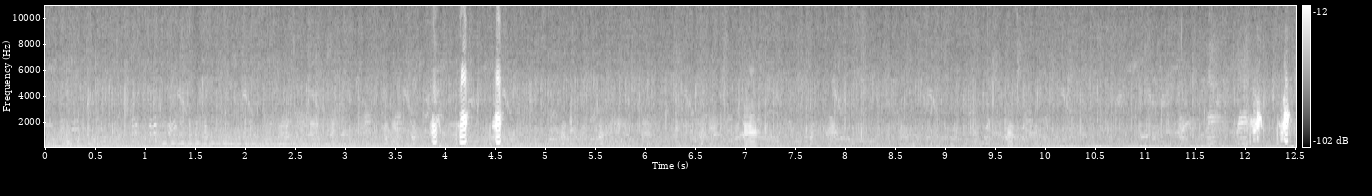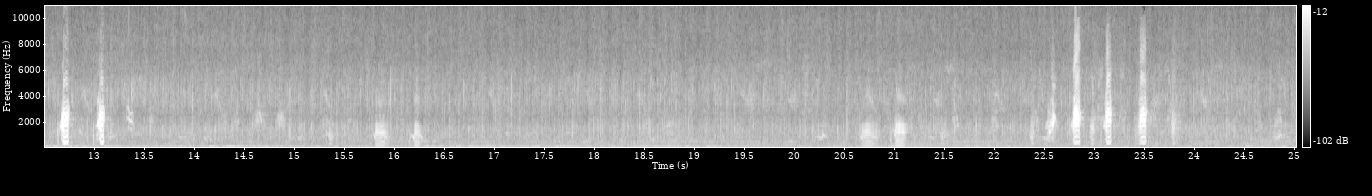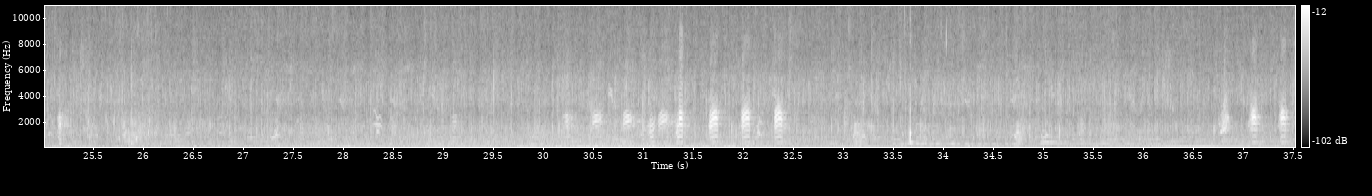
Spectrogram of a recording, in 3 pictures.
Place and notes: Paseo de la Senda, Griñón, Madrid, España - Tarde en el parque del río con patos
Domingo tarde en un parque muy chulo de Griñón donde hay un pequeño río donde viven patos. Los sonidos de aves que se escuchan son Ánade Real (Anas platyrhynchos). Hay de todas la edades, adultos, medianos y también patitos pequeños con sus mamás. Suele pasar mucha gente por la zona a darles de comer y suelen ponerse nerviosos cuando eso ocurre, deseando coger un trocito de comida. Cerca de nosotros había unos patitos adolescentes pidiéndonos comida. También se puede escuchar el sonido de los pequeños escalones en el río que hacen pequeñas cascadas, y una fuente grande con una tinaja de donde sale agua en cascada. La gente pasar... los niños emocionados con los patitos...
Comunidad de Madrid, España, June 2020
